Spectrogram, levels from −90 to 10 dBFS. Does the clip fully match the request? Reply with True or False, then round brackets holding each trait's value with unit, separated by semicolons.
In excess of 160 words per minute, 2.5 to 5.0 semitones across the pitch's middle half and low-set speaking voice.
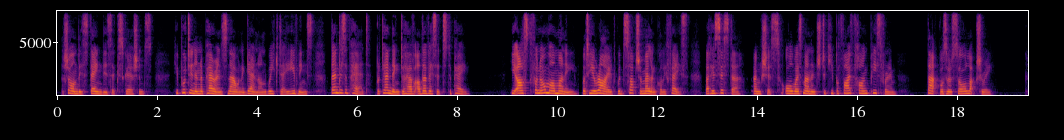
False (180 wpm; 3.8 semitones; 220 Hz)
